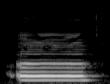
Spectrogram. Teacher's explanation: it's that N sound, but it's in the back of our throat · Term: NG sound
